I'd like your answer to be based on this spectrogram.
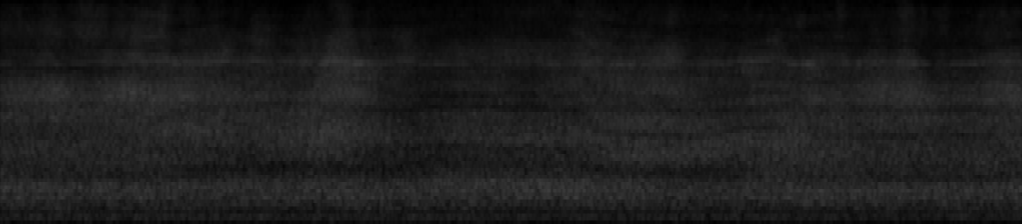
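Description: An Etihad airliner at Manchester Airport moves onto the runway with a steady, moderately distant jet engine roar that swells slightly and holds for several seconds.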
